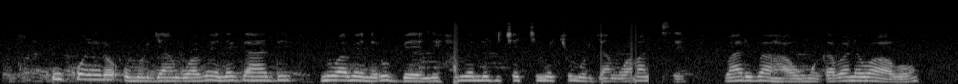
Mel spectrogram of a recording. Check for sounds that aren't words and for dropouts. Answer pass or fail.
fail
